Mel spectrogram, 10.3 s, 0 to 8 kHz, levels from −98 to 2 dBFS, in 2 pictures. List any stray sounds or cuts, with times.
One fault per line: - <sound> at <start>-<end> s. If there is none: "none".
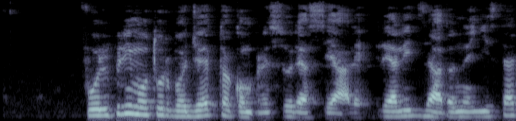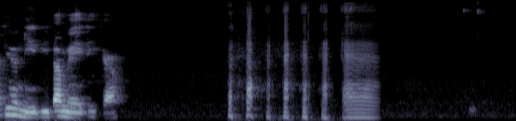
- laugh at 7.4-9.0 s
